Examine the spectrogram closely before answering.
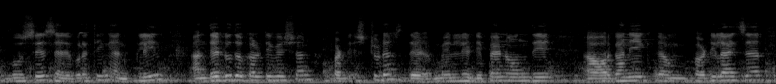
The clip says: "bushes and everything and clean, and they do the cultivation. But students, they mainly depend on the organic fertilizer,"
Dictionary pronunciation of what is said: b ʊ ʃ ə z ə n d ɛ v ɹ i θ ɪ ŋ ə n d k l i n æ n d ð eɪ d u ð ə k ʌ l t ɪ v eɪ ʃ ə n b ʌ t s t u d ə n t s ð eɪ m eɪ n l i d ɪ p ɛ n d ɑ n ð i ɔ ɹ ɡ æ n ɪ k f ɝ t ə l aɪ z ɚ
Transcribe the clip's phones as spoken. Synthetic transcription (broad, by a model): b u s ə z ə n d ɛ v ɹ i t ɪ ŋ ə n d k l i n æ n d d eɪ d u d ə k ʌ l t ɪ v eɪ ʃ ə n b ʌ t s t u d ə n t s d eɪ m eɪ n l i d ɪ p ɛ n d ɑ n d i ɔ ɹ ɡ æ n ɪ k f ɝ t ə l aɪ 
